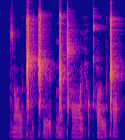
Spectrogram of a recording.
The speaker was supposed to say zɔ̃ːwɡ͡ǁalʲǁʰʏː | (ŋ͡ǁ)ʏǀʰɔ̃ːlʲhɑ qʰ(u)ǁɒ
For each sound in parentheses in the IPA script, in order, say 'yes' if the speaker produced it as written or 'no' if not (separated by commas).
yes, no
